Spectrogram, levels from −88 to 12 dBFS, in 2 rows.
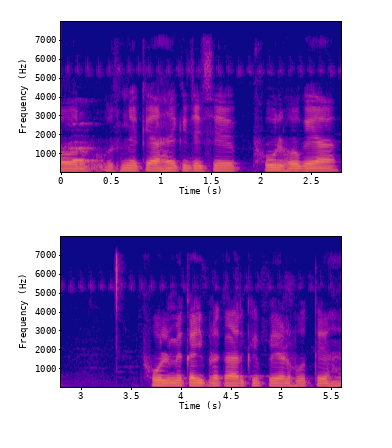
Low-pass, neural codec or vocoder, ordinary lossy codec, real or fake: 7.2 kHz; none; none; real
